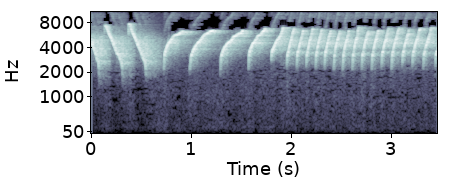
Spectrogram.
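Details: Song of a Belgian canary, opening with a few sweeping downward whistles, then arched notes that speed up into a fast, even, rolling trill.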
